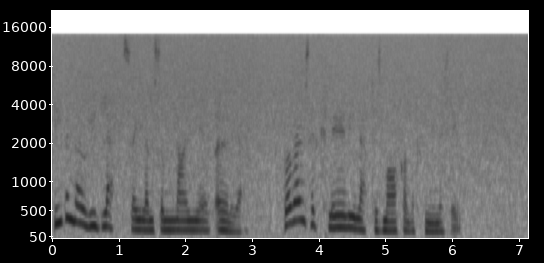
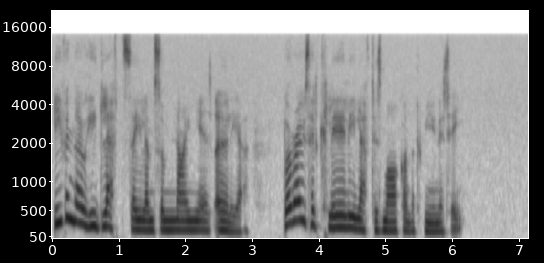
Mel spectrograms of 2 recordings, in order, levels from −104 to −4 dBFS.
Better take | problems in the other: second | hiss; loud; throughout; 4 dB below the speech; faint in the second

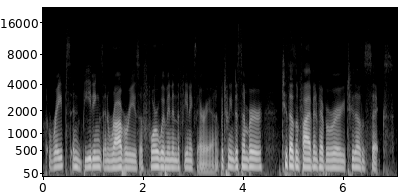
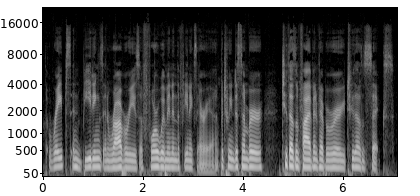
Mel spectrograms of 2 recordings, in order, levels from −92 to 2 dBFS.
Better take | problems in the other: second | muffled; very; fading above 2 kHz

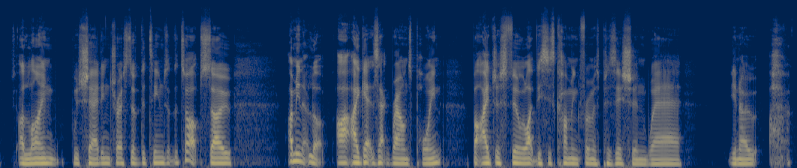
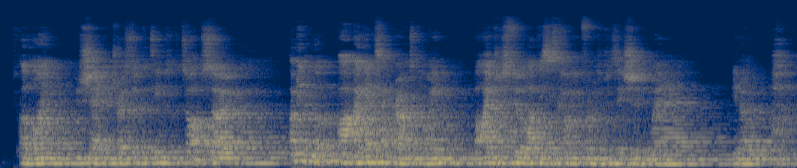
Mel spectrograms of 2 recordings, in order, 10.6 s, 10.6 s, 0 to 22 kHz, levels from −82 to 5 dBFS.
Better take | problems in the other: first | off-mic speech; far // room echo; strong; dies away in 2.4 s

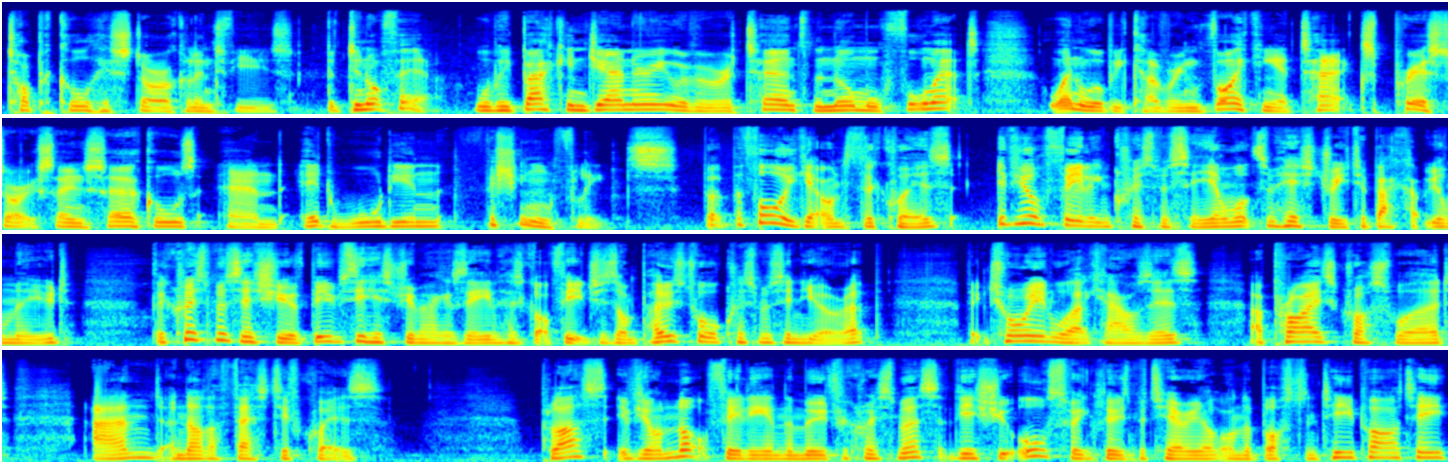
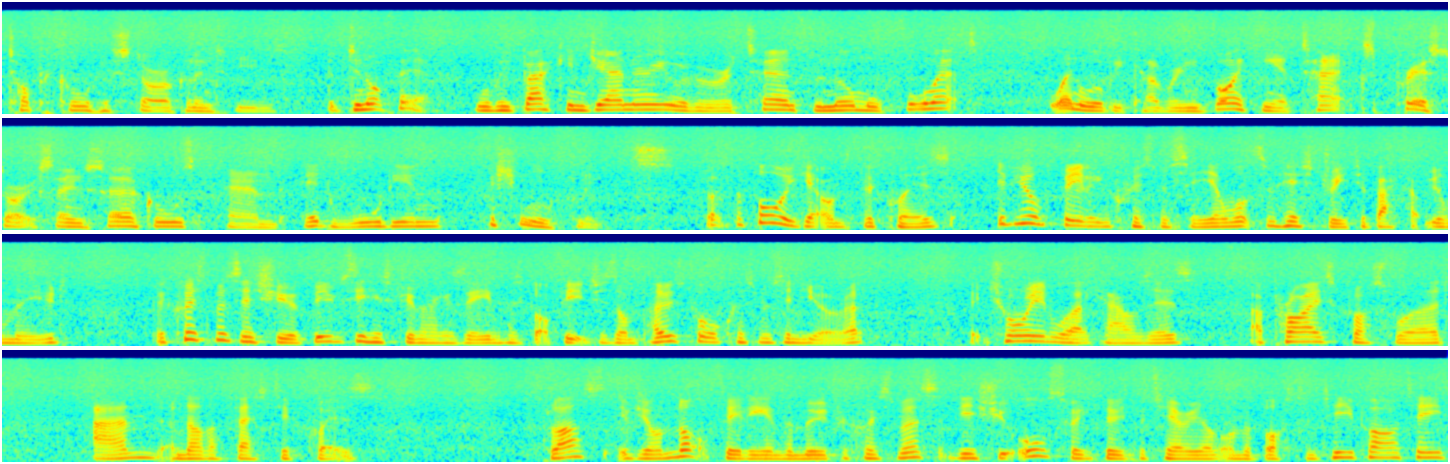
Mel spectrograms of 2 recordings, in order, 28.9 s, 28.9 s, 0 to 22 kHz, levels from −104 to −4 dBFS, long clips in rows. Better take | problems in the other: first | hiss; loud; throughout; 5 dB below the speech

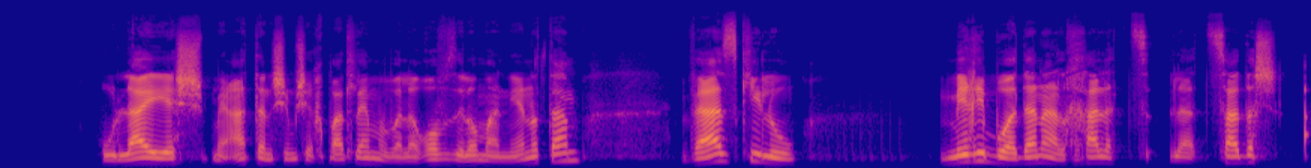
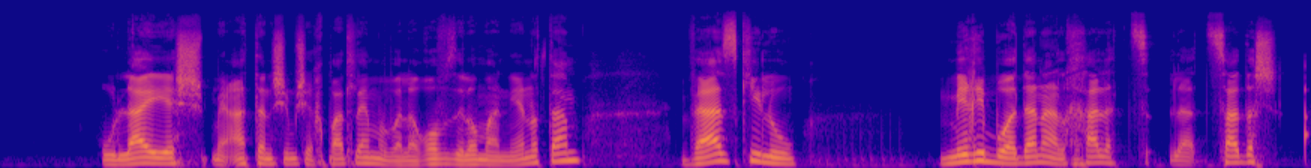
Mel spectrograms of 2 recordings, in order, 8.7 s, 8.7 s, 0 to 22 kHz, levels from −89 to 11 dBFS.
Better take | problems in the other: second | thin; somewhat; fading below 300 Hz

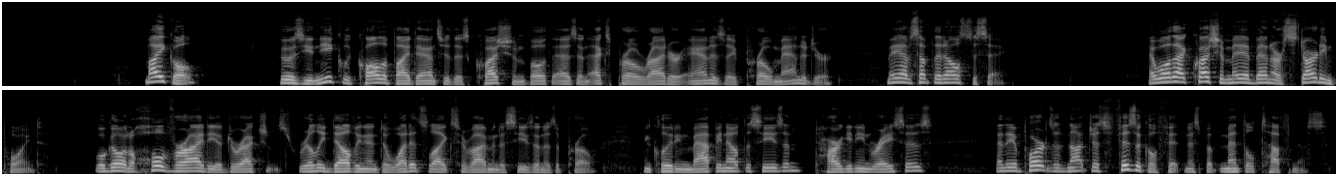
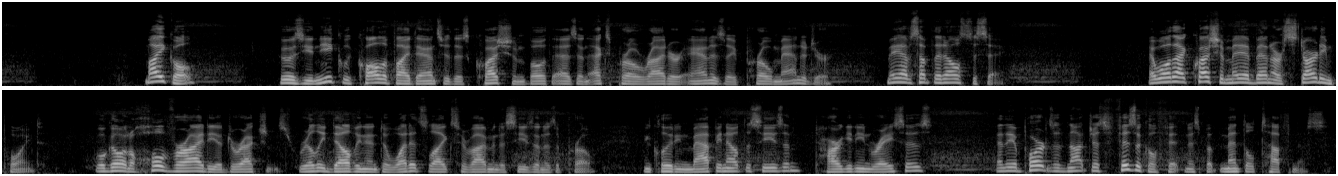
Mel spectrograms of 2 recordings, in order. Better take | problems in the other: first | hiss; faint; throughout; 25 dB below the speech

